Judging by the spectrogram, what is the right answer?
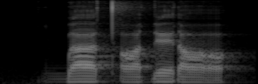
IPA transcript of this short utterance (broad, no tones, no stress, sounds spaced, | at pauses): ɡ͡b a tʼ ɑ ɗ ɛ ɾ ɑ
